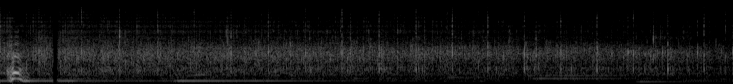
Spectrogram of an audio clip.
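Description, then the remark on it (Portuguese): An audience applauds during a sermon in a steady, dense wash of clapping that holds at an even level for about seven seconds, with low sustained keyboard notes humming beneath it. “Oh, se vamos aplaudir, vamos aplaudir como deve ser.”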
